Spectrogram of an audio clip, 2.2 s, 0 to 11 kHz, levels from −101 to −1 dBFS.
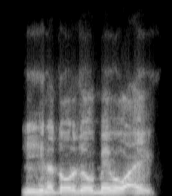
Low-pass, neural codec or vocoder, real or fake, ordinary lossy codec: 7.2 kHz; none; real; Opus, 32 kbps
